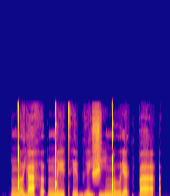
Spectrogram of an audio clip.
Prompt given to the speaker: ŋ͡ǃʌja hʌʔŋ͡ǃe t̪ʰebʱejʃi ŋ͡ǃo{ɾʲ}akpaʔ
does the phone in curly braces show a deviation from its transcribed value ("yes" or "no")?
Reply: no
